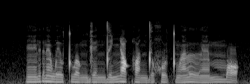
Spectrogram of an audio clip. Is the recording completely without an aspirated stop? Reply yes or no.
yes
